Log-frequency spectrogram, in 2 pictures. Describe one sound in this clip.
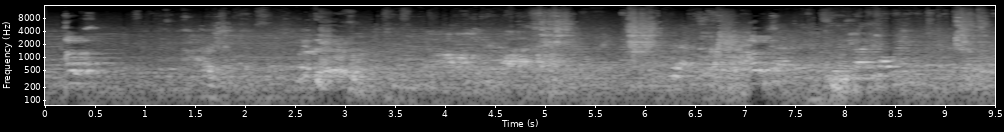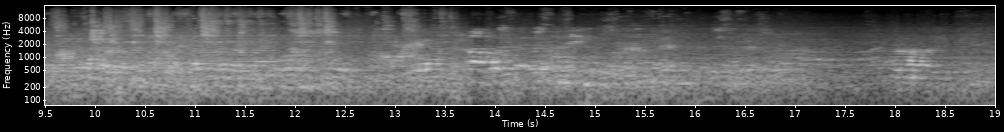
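A man calls out commands loudly in an echoing room.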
